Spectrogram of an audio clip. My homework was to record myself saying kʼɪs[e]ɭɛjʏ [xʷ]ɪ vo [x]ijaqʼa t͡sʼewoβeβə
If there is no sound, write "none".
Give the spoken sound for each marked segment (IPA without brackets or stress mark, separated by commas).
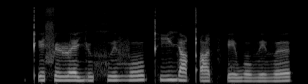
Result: e, xʷ, kʰ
